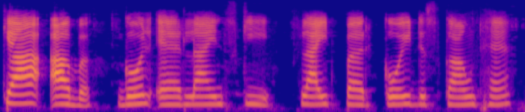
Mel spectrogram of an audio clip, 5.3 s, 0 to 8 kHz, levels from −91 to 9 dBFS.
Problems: none marked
